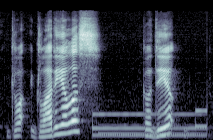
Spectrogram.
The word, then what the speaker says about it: gladiolus: These are a type of flower called gladiolus?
